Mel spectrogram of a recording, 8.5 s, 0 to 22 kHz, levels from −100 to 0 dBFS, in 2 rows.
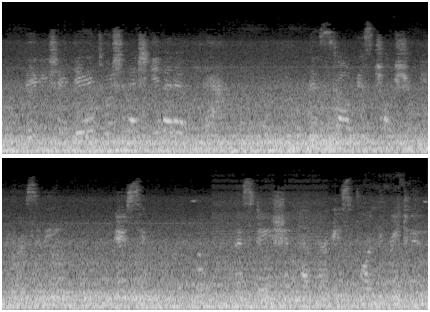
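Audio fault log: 6.37 to 7.53 s: GSM phone buzz. A nearby 2G phone in a call pulses about 217 times a second; rectified radio bursts give a steady, raspy buzz about 20 dB down.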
